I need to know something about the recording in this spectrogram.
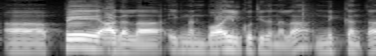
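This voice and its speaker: A man from Karnataka speaks as a guest DJ in a sit-down interview. His pitch sits at an ordinary middle level. He talks earnestly and stresses his points. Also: unhurried, darkish tone, clear, resonant tone. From Karnataka, India. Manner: earnest, emphatic, repeats pleas. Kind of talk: casual interview talk.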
